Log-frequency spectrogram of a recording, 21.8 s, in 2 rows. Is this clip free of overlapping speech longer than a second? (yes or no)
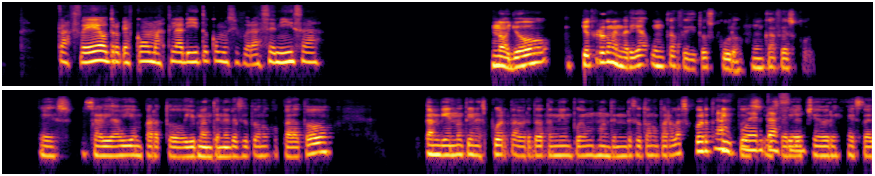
no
